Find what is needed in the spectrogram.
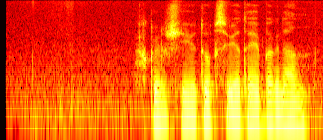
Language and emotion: Russian, neutral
